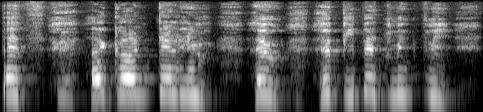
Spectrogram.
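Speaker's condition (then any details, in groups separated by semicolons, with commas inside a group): Cerebral palsy; all four limbs affected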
